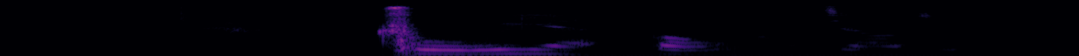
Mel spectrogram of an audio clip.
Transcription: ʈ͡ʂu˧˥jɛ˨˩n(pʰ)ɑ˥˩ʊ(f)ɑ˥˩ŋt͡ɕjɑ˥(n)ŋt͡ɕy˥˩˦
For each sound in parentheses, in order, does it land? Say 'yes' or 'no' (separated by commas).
no, yes, no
